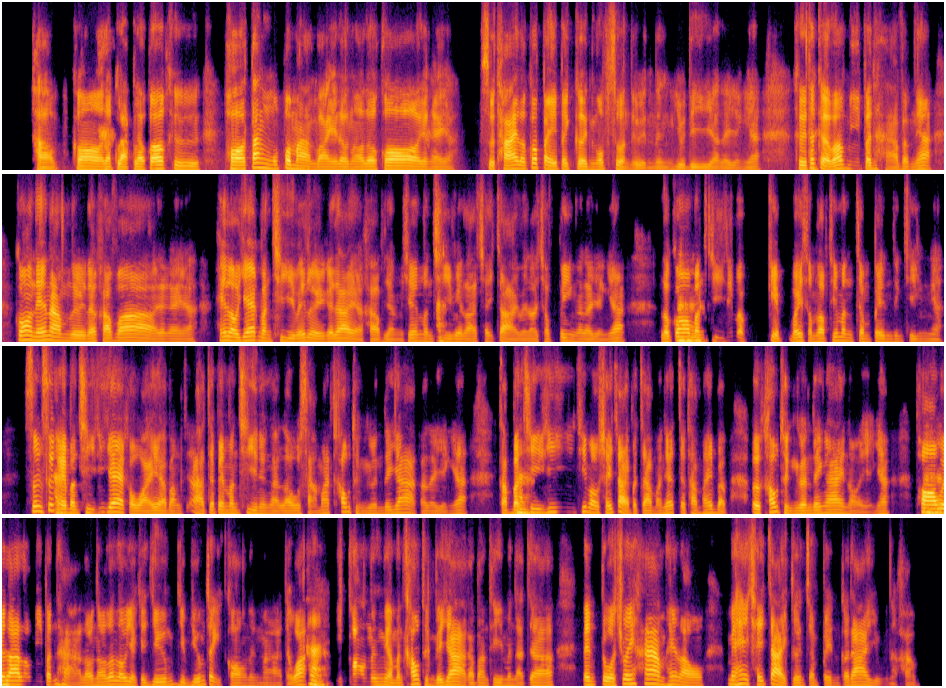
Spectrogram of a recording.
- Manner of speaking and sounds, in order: other background noise
- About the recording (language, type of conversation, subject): Thai, advice, เมื่อเครียด คุณเคยเผลอใช้จ่ายแบบหุนหันพลันแล่นไหม?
